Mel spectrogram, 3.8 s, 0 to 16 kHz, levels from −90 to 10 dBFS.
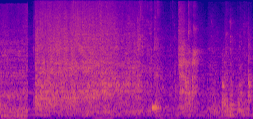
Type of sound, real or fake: real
